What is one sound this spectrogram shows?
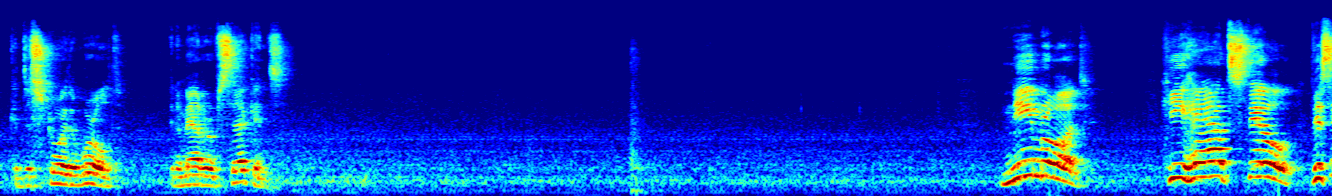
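An elderly man speaks calmly and clearly into a nearby microphone, pausing between phrases.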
